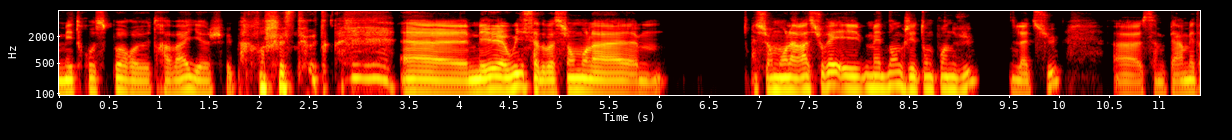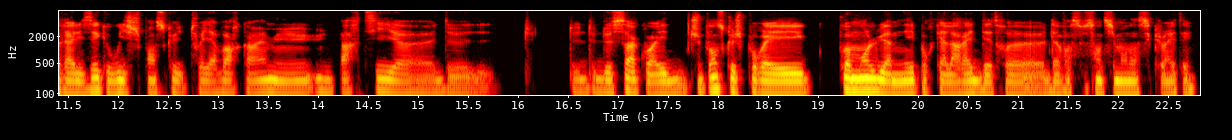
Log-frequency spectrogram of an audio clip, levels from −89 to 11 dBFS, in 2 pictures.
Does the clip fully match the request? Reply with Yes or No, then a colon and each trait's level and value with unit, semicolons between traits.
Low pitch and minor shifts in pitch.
No: low, 105 Hz; average, 3.2 semitones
